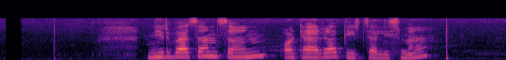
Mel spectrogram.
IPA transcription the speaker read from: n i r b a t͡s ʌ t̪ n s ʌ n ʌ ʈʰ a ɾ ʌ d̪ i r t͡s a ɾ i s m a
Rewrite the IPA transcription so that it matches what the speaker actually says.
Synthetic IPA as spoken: n i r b a t͡s ʌ n s ʌ n ʌ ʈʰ a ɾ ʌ t̪ i r t͡s a l i s m a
